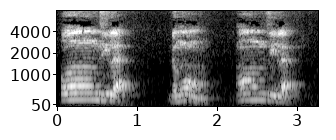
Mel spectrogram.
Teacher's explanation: Nun mati bertemu huruf z, dibacanya ngeng. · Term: ikhfa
